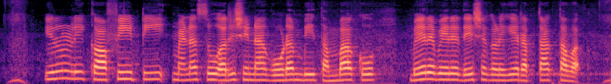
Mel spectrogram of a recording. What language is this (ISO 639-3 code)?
kan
